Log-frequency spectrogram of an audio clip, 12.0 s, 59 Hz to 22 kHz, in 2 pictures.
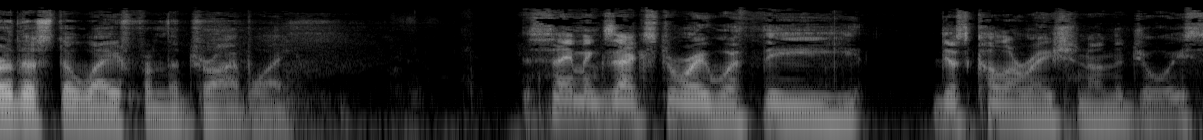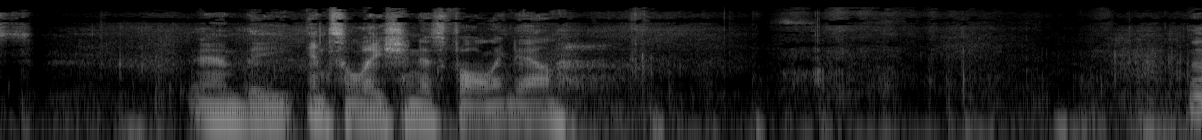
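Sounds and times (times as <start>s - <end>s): shuffling and rustling: 6.4s - 12.0s.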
